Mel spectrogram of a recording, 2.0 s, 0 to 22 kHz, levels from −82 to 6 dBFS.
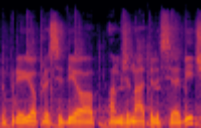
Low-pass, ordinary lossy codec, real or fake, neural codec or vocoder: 19.8 kHz; MP3, 96 kbps; real; none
